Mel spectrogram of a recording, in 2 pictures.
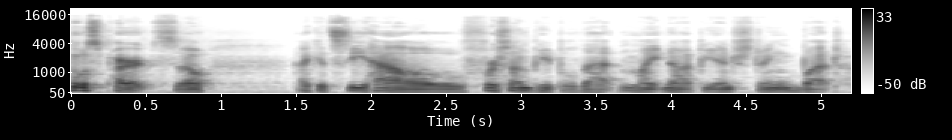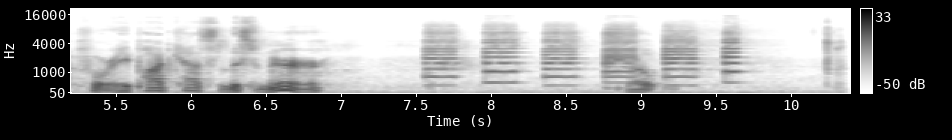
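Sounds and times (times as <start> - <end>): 
speech: 0.0 - 7.0, 8.9 - 9.3
timer going off with buzzy electronic beeps: 7.6 - 9.9.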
